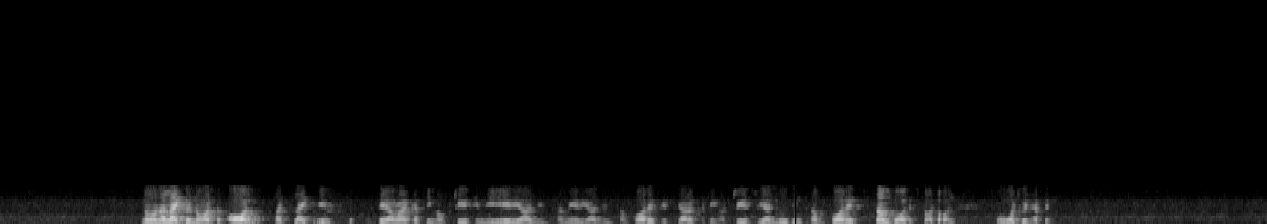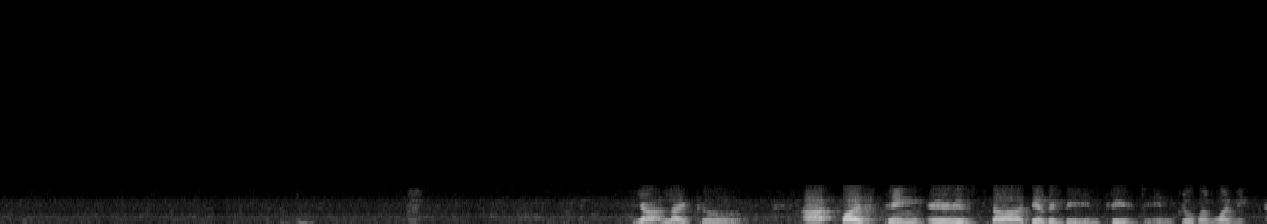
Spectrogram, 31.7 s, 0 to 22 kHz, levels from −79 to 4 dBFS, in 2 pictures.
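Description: At 9.93 to 9.96 s the speech drops out for 30 ms, a case of packet loss filled with silence: what fits a single lost packet was replaced by silence, leaving a flat gap in the waveform and a blank vertical stripe across the G.711 telephone band on a spectrogram, with hard edges at both ends.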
